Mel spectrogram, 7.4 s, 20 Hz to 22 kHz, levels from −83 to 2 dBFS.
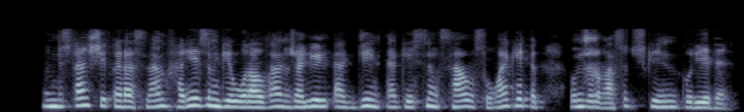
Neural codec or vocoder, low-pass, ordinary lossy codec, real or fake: codec, 16 kHz, 1 kbps, FreqCodec, larger model; none; none; fake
